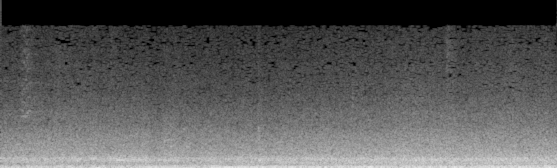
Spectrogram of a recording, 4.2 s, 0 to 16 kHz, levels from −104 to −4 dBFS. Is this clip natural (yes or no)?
yes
